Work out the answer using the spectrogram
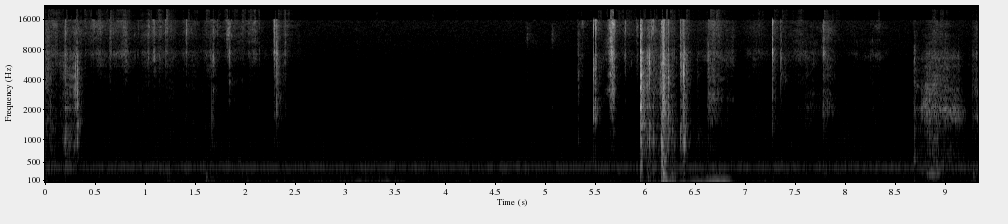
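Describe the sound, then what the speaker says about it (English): Scissors snipping a piece of card for handmade die-cut greeting cards, with a few faint clicks early on, then a cluster of sharp close cuts and a light tap, over a quiet steady hum. "I think I might just cut that off."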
